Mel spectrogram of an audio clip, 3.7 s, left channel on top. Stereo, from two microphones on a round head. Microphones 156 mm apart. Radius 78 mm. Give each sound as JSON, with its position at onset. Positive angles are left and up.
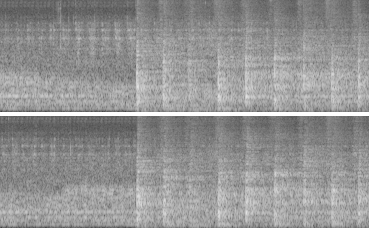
{"t": 1.4, "sound": "running footsteps", "side_deg": 45, "distance_m": 4.0}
